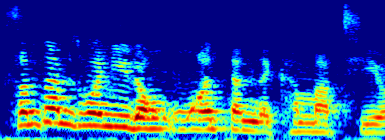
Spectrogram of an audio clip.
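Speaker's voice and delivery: usual speaking voice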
